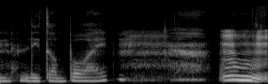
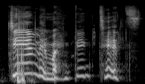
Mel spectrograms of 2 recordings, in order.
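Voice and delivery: real exasperated cry, higher and louder; frustrated outburst; 13 semitones higher, 10 dB louder than usual. Real, not acted. Performer exasperated at the script's wording, loud and annoyed. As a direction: burst out, fed up with the word.

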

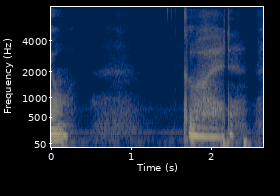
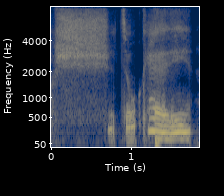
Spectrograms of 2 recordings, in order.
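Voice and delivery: normal talking voice

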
